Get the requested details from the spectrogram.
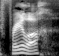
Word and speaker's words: Freilach: Got a call from a fellow who mentioned that it is actually Freilach, so I will pronounce it correctly from now on.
